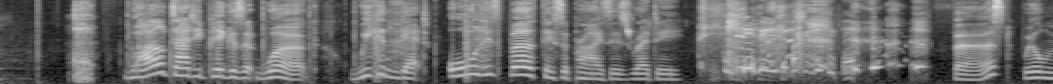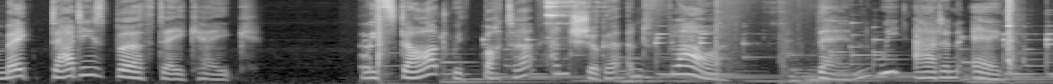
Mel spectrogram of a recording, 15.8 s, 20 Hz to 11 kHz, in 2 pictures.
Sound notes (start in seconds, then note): 0.5 oinks; 5.2 both giggle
